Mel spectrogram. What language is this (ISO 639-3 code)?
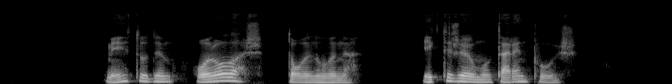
chm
